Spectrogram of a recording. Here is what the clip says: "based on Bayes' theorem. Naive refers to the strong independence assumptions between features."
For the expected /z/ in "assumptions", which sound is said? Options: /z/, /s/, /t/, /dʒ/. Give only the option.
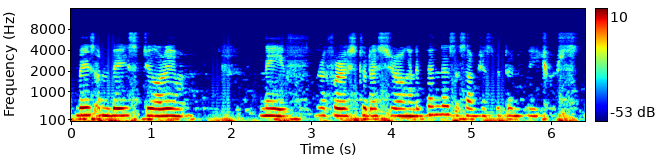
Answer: /s/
